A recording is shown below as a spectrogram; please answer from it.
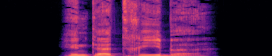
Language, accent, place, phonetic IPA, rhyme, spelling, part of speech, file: German, Germany, Berlin, [hɪntɐˈtʁiːbə], -iːbə, hintertriebe, verb, De-hintertriebe.ogg
- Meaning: first/third-person singular subjunctive II of hintertreiben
